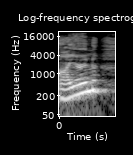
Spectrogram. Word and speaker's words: iron: And of course, one of my favorite ones, iron. In in American English, it's pronounced iron. So the R is before the N, but it's spelled I R O N.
